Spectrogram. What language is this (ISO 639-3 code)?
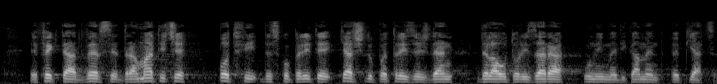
ron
